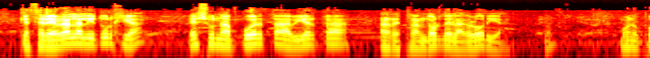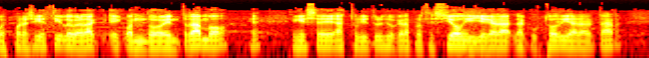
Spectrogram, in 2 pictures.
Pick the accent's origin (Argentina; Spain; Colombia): Spain; Granada, Andalusia; Sí, yo me siento granadino, bueno, nacido en Granada, claro, siempre en Granada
